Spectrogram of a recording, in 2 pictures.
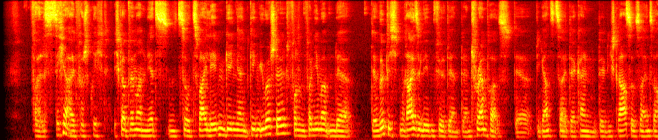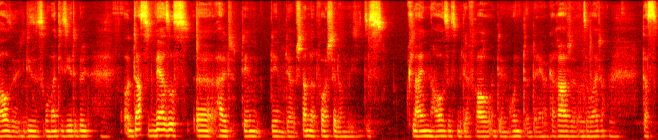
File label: punjab pakistan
